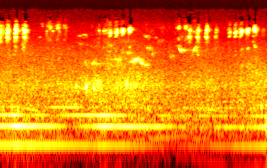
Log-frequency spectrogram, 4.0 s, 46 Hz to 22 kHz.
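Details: Great tit calling on an evening dated 2 6 15, near a nest whose young are probably close to fledging: bursts of very high, thin chirps repeated in quick clusters, several a second, over a steady low electrical hum.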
